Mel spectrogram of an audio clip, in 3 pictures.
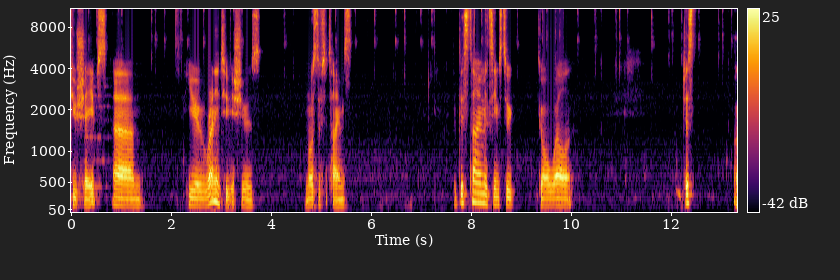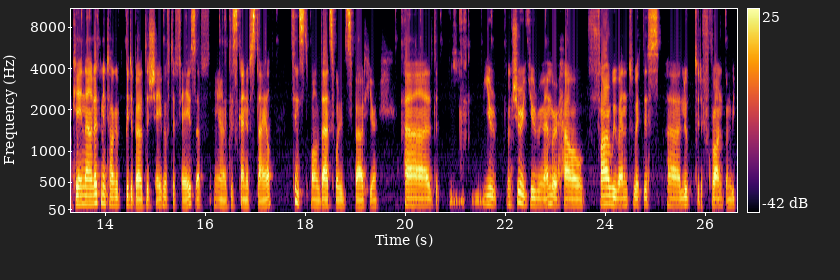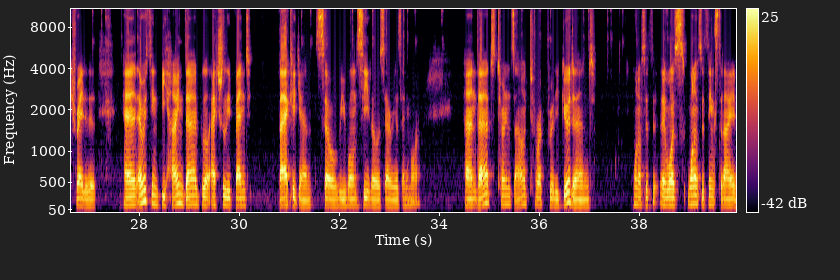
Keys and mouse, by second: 0.3 z, 0.7 g, 1.8 right click, 4.6 g, 5.1 Tab, 5.6 Tab, 6.9 Tab, 8.6 Tab, 9.2 z, 10.1 z, 10.7 e, 13.6 f, 14.3 Tab, 16.9 Tab, 17.3 Tab, 22.9 Tab, 26.0 middle click, 32.3 middle click, 33.0 z, 34.4 e, 37.3 f, 37.8 z, 38.2 g, 38.8 Tab.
